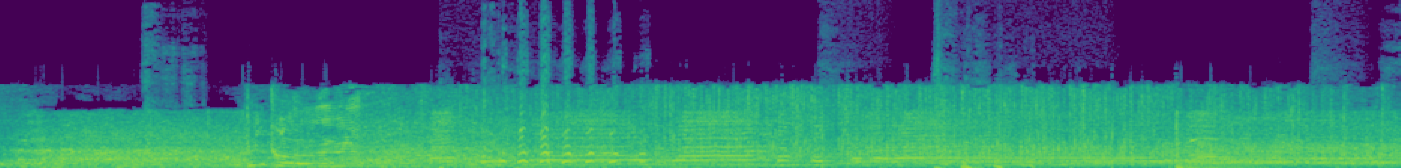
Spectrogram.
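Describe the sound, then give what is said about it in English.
A crowd applauds the YouTube channel Power Tie loudly and steadily the whole time, mixed with scattered laughter, whoops and cheering voices rising over the dense clapping. “so round of applause, round of applause for the YouTube channel Power Tie on what I assume is way too many hours put into that.”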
